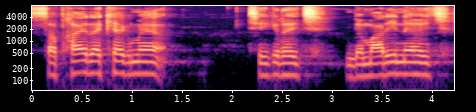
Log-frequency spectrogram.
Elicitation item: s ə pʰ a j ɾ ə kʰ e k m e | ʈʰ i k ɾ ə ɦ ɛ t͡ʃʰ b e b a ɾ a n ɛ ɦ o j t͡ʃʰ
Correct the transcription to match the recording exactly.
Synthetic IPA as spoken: s ə pʰ a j ɾ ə kʰ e k m e | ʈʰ i k ɾ ə ɦ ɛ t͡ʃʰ b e m a ɾ i n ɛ ɦ o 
